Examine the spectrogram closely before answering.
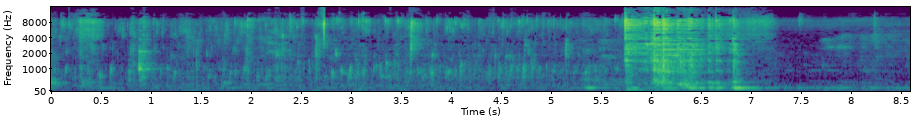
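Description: Chicken in a thin yogurt gravy simmering and bubbling in an aluminium pot, with small ticks and pops. About six seconds in, a loud metal clatter of about a second as the steel lid is set on the pot.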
